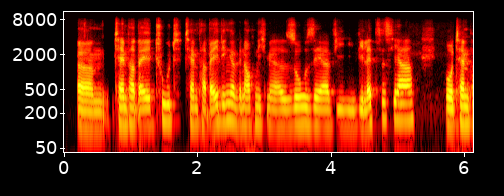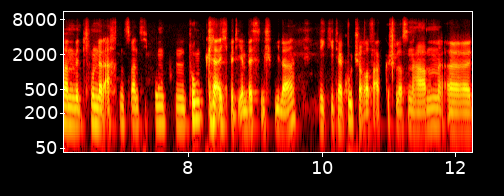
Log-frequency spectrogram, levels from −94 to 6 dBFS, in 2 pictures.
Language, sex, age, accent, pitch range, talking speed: German, male, 20-39, German, 110-130 Hz, 155 wpm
